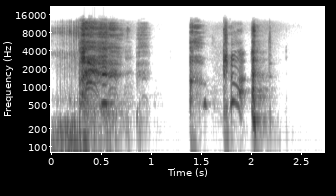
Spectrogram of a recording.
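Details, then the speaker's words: Snoring from a dog, audible in the background of a podcast recording. "buckley is snoring i was hoping you couldn't hear it everyone can hear it yeah get the mic up on buckles"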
